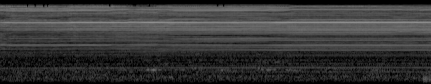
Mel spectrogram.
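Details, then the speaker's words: Coil tattoo machine being tuned at about 6.9 volts: steady, even high-pitched buzz with no stutter or drop in speed, though not hitting hard, suited to soft shading; normal tattoo machine run. "that sounds good but sounds good it's not hitting hard enough I'm at 6.9 with this it's a little harder you could do some uh soft shading with that"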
